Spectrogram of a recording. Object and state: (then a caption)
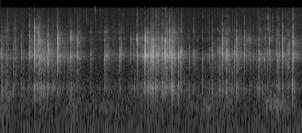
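Glass jar mug of crushed ice. A bamboo stick is jabbed up and down into a frosted glass mason-jar mug full of crushed ice. It makes dense, bright crunching and sharp clicks against the glass, with short high ticks that die away quickly. The jabbing grows louder in bursts around the middle of the clip.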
